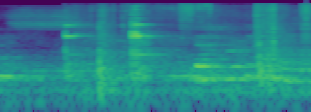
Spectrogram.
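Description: Two light clinks of glass, about half a second apart, each with a short bright ring. Quiet talk sounds in the background near the end.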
